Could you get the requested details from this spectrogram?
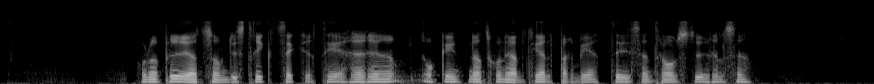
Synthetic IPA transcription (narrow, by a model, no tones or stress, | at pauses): hʊnhaɾpʰɾyːat̪sɔmd̪ɪst̪ɾɪkt̪sɛkɾɛ̰t̪ʰeːɾaɾəɔkɪnt̪əɳat̪ɧʊnɛlt̪ʰjɛlpaɾbeːt̪ʰəɪsɛnt̪ʰɾɑːlst̪yːɾəlsə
